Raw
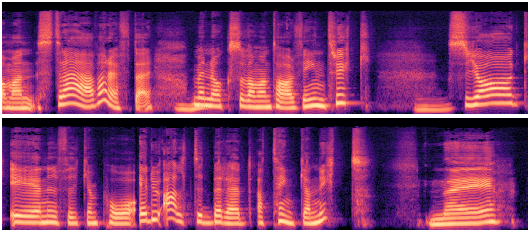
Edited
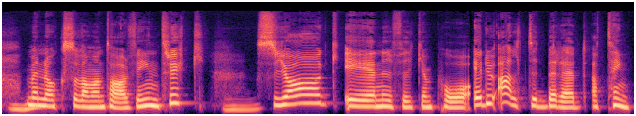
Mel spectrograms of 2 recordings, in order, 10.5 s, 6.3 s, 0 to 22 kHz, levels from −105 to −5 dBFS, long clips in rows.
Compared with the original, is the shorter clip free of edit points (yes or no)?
no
